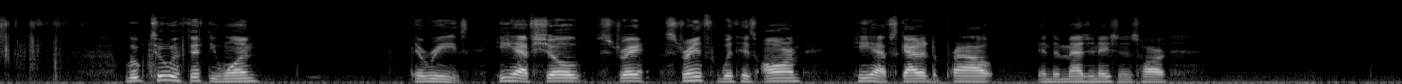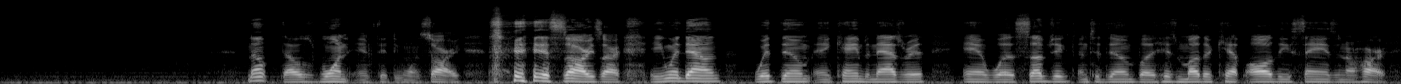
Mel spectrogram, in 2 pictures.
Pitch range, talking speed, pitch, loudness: 80-130 Hz, 120 wpm, 115 Hz, -25 LUFS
